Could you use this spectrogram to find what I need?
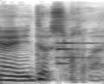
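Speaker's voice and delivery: usual speaking voice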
